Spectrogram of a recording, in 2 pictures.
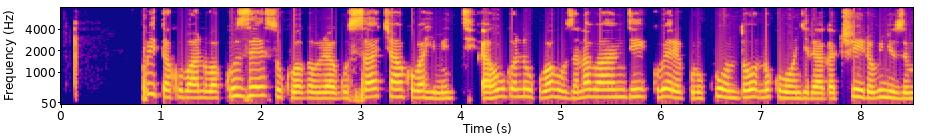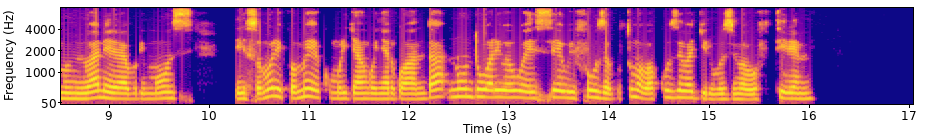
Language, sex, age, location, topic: Kinyarwanda, female, 25-35, Kigali, health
